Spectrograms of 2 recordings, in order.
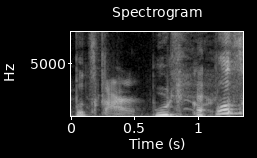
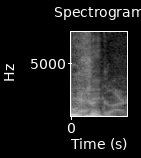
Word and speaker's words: Puszkar: say it wrong because I want to say Puszkar. That's okay. Call me anything you want. Puszkar. I've been called worse. Puszkar.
